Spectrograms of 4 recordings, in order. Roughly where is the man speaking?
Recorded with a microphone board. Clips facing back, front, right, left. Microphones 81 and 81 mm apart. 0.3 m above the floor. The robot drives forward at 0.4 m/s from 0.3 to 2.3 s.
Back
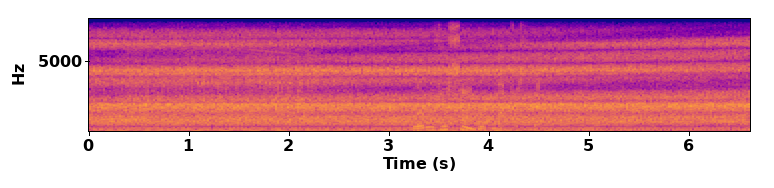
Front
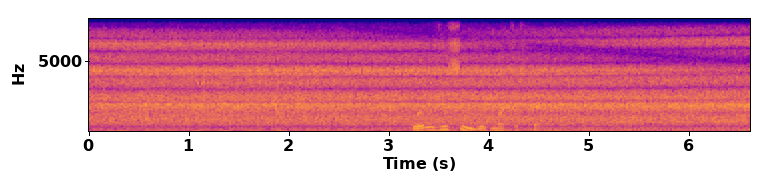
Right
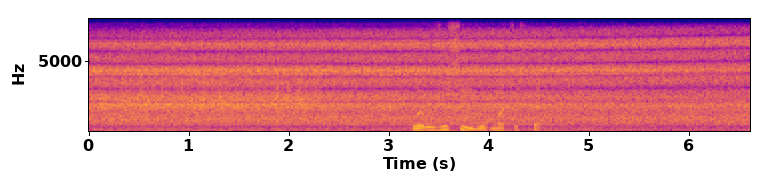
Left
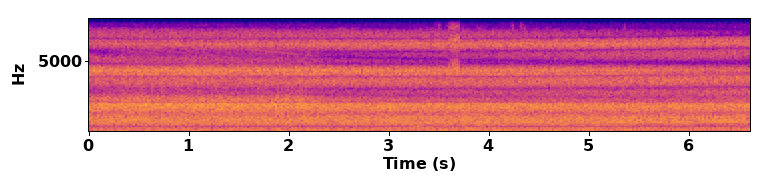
Right.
